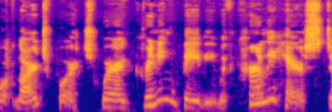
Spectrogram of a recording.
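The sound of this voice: An unforced reading voice carries the whole clip.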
